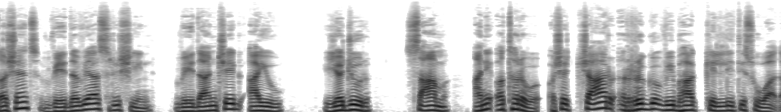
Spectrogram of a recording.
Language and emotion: Goan Konkani, neutral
